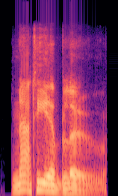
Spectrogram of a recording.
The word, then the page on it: nattier blue: British English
